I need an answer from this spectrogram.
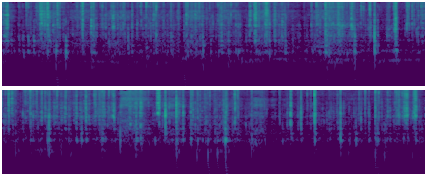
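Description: Near silence with faint, scattered soft clicks and rubbing as fingers press and smooth modelling clay flat inside a frame of plastic toy building bricks.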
